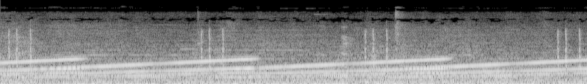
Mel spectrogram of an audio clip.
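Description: Timberwolf slot machine's electronic free-game spin sound: a chord of rising tones that glides upward again and again, about every second and a half, each rise starting with a short clicking sound.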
